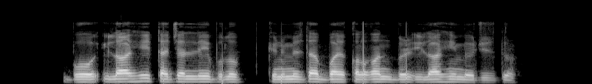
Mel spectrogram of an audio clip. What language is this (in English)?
Uyghur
